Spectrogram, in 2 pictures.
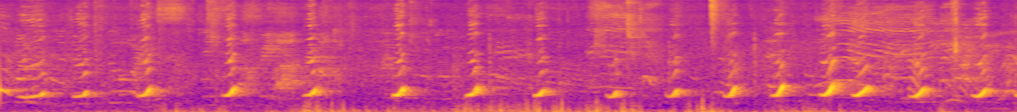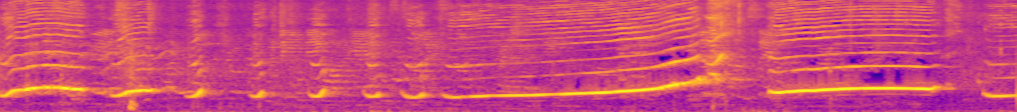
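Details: Lar gibbons on the Isle of Wight sing a run of short, repeated hoots that speed up and then rise into long, wavering whoops, turning very high-pitched at the end.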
